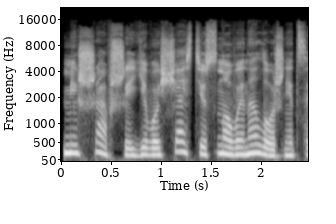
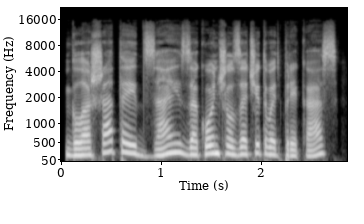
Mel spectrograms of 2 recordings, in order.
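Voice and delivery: usual speaking voice

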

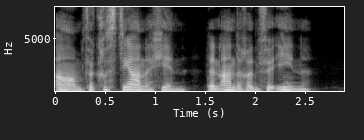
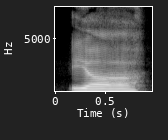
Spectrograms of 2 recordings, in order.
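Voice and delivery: short, mildly growled reply; a touch of a grumble; 4 dB louder than usual. A narrator's reading. Severus answers Granger's question with a growl. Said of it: "grollte Severus".

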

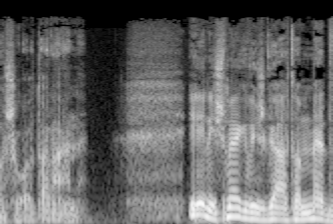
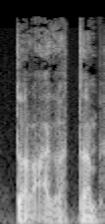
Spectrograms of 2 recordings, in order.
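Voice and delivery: plain reading voice

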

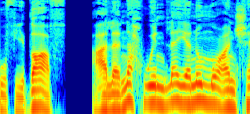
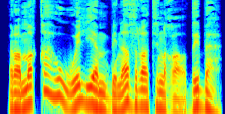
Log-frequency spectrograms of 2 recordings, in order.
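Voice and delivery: ordinary delivery

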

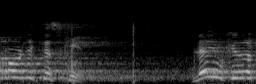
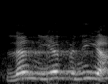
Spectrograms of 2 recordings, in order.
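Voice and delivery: ordinary delivery

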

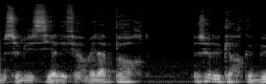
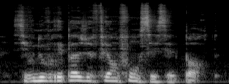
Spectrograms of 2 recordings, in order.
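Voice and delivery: raised, higher-pitched ultimatum; forceful threat; 8 semitones higher, 5 dB louder than usual. A narrator's reading. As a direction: threaten through a locked door. Marquis threatens to break door down.

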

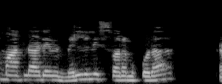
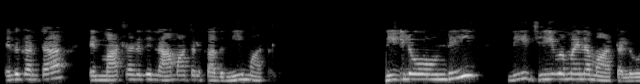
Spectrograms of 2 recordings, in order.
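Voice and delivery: usual speaking voice

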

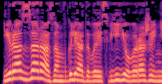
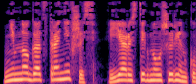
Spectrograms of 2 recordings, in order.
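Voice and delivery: ordinary delivery

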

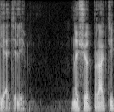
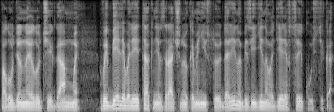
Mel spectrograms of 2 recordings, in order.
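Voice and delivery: plain reading voice

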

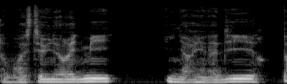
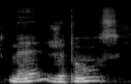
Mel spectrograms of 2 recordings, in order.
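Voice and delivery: bashful; 4 semitones higher, much slower than usual. A narrator's reading. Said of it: "dit Aramis en rougissant".

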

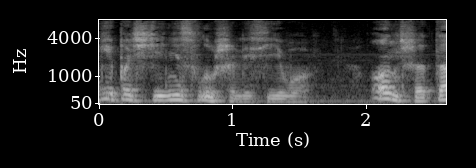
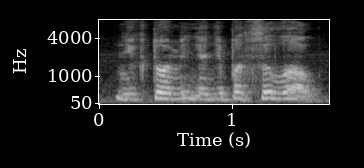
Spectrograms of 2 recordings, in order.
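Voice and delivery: crying protest; 7 semitones higher than usual. A narrator's reading. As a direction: cry out the denial through tears. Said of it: "плакала Зоя".

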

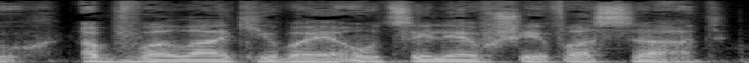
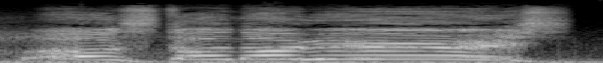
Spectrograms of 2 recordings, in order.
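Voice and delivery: pleading demon; 12 semitones higher, much slower than usual. A narrator's reading. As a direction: beg for mercy as a demon. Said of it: "взмолился демон". (мольба демона)

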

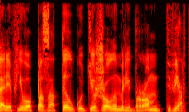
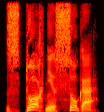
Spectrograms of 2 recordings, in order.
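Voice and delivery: vicious curse; 8 semitones higher, much slower than usual. A narrator's reading. Thug curses Fandorin from above the pit, vicious.

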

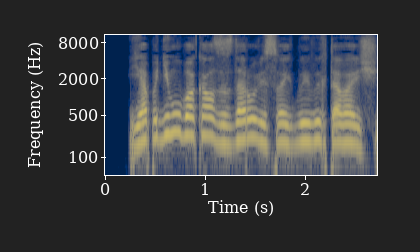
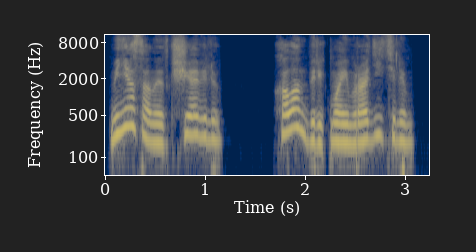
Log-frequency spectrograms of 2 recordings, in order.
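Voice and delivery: usual speaking voice

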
